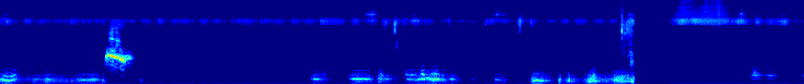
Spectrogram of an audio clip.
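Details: Juvenile Collared Scops Owl, subspecies Otus lettia glabripes, utters a single loud, rasping, downward-slurred note early on. Low murmuring rumbles and thumps follow, with a thin high cricket trill throughout.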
